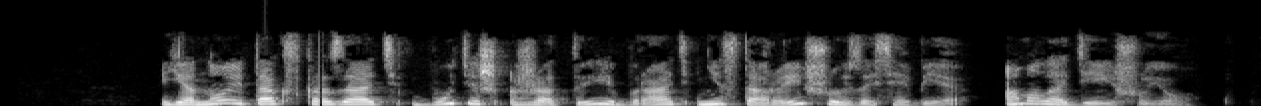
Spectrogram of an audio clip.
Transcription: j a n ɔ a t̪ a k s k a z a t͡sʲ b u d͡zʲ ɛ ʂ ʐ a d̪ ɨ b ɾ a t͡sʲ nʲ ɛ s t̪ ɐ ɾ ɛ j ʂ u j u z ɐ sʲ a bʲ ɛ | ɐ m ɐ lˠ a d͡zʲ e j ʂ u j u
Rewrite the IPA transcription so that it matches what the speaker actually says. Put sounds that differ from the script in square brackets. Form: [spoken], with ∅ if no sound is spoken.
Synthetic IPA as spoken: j a n ɔ [i] t̪ a k s k a z a t͡sʲ b u d͡zʲ ɛ ʂ ʐ a [t̪] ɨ b ɾ a t͡sʲ nʲ ɛ s t̪ [a] ɾ ɛ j ʂ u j u z ɐ sʲ a bʲ ɛ | ɐ m ɐ lˠ a d͡zʲ e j ʂ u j u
